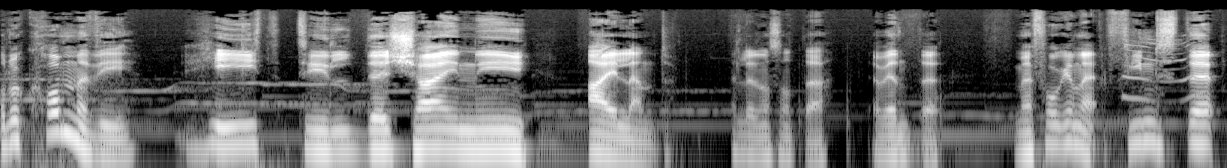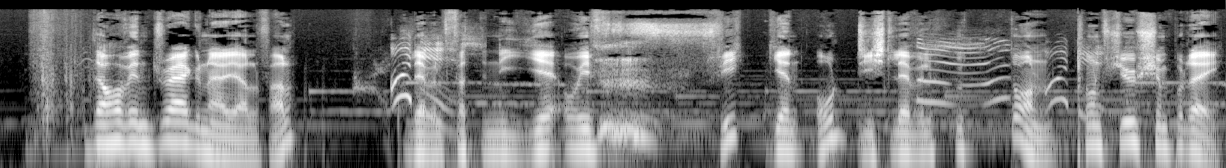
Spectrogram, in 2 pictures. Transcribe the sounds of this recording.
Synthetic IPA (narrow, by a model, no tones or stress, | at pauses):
ɔd̪oːkʰɔmːəʋɪ | ɦiːt̪ʰːɪld̪əɕaɪni | aɪlə̰nd̪ | ɛlːənɔsɔnt̪̚d̪æ̰ːɾ | ja̰ɪʋeːt̪̩t̪ə̰ | mɛnfɾoːɡəɛnə̰fɪnsd̪ɛ | d̪æɾhɑɾʋɪɛnd̪ɾæɡɔnhæːɾɪɑlːəfɑlː | lɛvəlfœʈɪniːəʔɔʋɪ | fɪkːɛnɔd̪ɪʃlɛvəlɧɵt̪ːɔnkʰɔnfjʉːʂʊnpɔd̪ɛɪ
